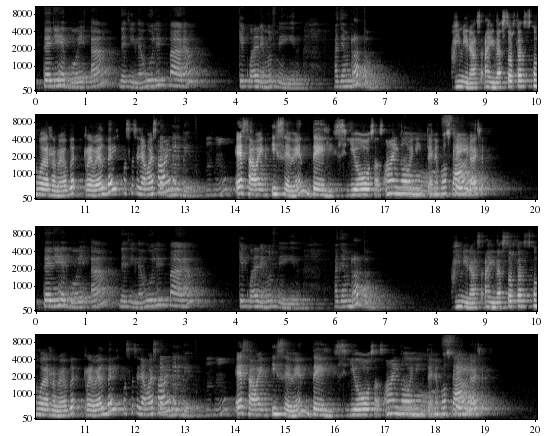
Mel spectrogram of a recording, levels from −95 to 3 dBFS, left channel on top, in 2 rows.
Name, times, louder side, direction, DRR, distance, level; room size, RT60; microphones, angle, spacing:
voice 1, 0.2-3.2 4.1-5.3 6.0-6.8 12.5-13.1 13.4-13.9 17.2-18.1 18.3-18.9, left 1 dB, 20° left, 4 dB, 3.8 m, -34 dB
voice 2, 8.3-12.8 14.0-19.0, left 3 dB, 55° left, 15 dB, 1.1 m, -27 dB
27.5 x 20.0 x 9.6 m, 1.1 s
head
